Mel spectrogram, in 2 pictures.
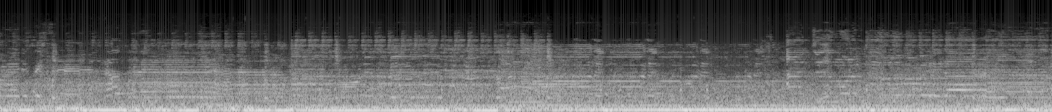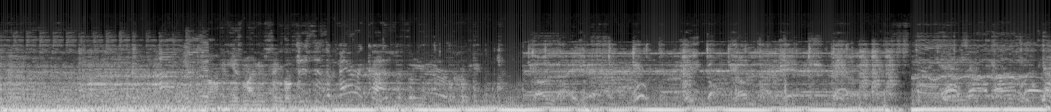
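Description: Music with a singing voice over the low, steady rumble of a car driving.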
